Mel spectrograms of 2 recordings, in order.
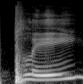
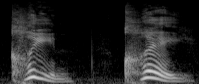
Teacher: P which is voiceless makes L also voiceless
